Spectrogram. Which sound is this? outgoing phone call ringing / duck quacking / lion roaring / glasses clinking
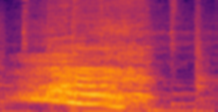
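lion roaring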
